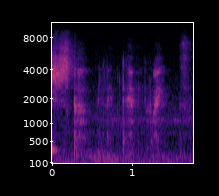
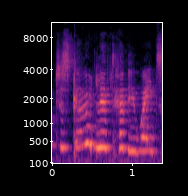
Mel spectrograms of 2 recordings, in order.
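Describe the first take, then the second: First: A secret shared with the viewers; whisper. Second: Pitched high, half-laughing plea; a playful, overcome sign-off plea; mock emotional. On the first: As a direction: lean in and hush the plea. Repeats the plea in a whisper. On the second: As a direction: rise up into a mock-tearful appeal. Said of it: "those got me emotional". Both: Real, not acted.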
